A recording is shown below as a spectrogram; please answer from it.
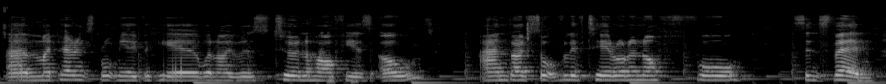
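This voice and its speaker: A woman born in Nigeria, an actress, speaking in a relaxed, personal way in an interview. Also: mid-range voice, a little slow, faint music behind. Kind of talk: interview conversation.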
